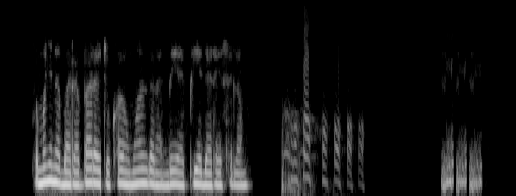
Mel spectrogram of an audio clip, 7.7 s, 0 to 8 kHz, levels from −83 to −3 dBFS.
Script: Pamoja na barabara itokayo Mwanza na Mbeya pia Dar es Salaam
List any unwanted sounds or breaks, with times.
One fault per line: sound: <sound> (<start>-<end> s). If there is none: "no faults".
sound: laugh (4.2-5.5 s)
sound: laugh (6.6-7.2 s)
